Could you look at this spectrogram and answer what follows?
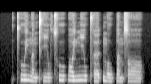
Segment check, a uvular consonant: absent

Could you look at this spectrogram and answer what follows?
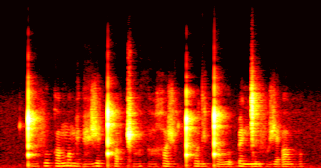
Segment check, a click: present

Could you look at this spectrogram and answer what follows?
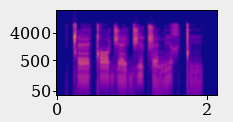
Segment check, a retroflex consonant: present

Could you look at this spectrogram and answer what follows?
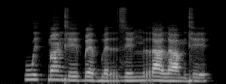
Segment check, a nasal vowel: present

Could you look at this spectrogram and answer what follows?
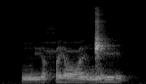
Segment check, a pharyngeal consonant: present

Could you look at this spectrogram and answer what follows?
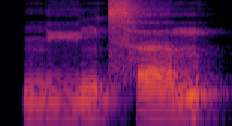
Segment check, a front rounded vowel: present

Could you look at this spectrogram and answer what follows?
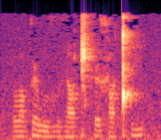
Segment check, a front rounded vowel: absent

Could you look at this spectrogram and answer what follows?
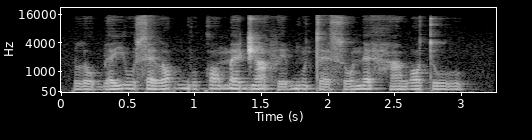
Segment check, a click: absent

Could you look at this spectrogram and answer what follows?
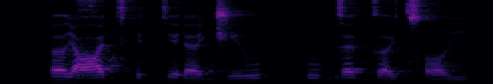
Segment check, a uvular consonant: absent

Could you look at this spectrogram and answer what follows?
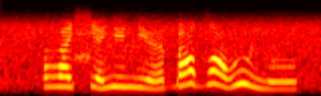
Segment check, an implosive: present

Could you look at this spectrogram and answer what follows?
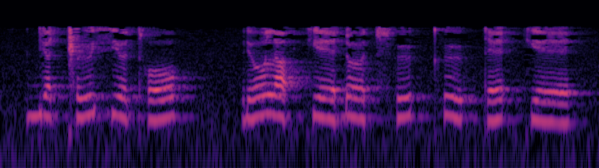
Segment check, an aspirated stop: present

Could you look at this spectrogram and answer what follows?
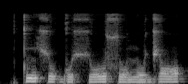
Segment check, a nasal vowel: present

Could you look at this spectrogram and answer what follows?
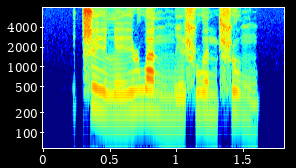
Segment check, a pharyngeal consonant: absent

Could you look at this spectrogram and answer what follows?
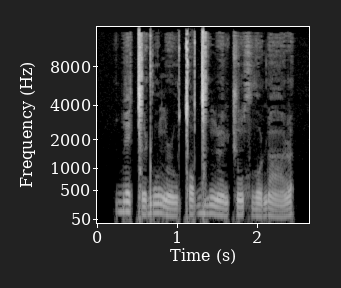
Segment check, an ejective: absent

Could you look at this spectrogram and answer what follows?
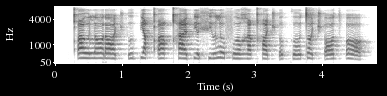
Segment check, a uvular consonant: present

